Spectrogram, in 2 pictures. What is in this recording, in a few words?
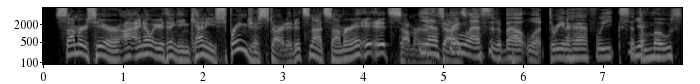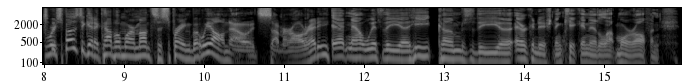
RADIO AD; nicks plumbing radio ads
